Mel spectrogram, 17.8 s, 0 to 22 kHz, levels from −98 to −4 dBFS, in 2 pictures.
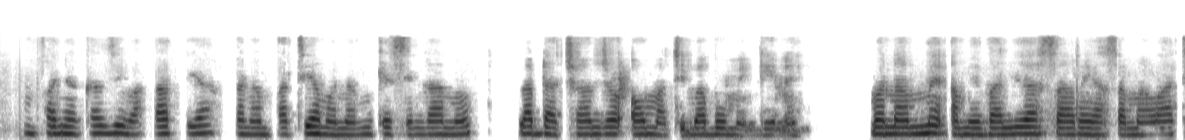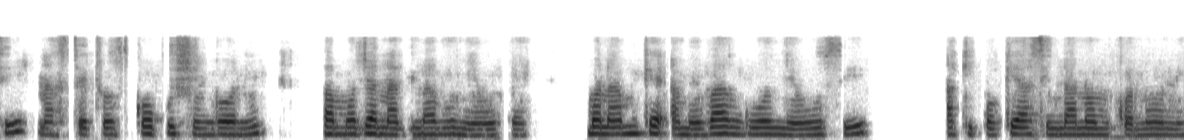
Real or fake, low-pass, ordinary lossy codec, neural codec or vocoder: fake; 7.2 kHz; AAC, 32 kbps; vocoder, 44.1 kHz, 128 mel bands every 256 samples, BigVGAN v2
